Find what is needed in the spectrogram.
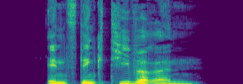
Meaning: inflection of instinktiv: 1. strong genitive masculine/neuter singular comparative degree 2. weak/mixed genitive/dative all-gender singular comparative degree
- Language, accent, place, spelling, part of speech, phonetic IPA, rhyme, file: German, Germany, Berlin, instinktiveren, adjective, [ɪnstɪŋkˈtiːvəʁən], -iːvəʁən, De-instinktiveren.ogg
